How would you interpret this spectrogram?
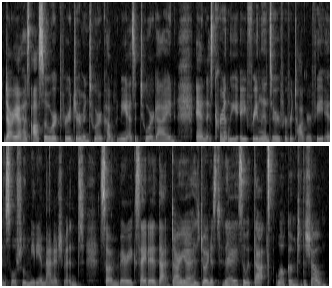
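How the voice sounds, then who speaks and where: A woman's voice: mid-range voice, fairly even intonation, moderate pace, a little mellow. A woman hosting a podcast interview, introducing her guest and asking questions. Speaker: podcast host.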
